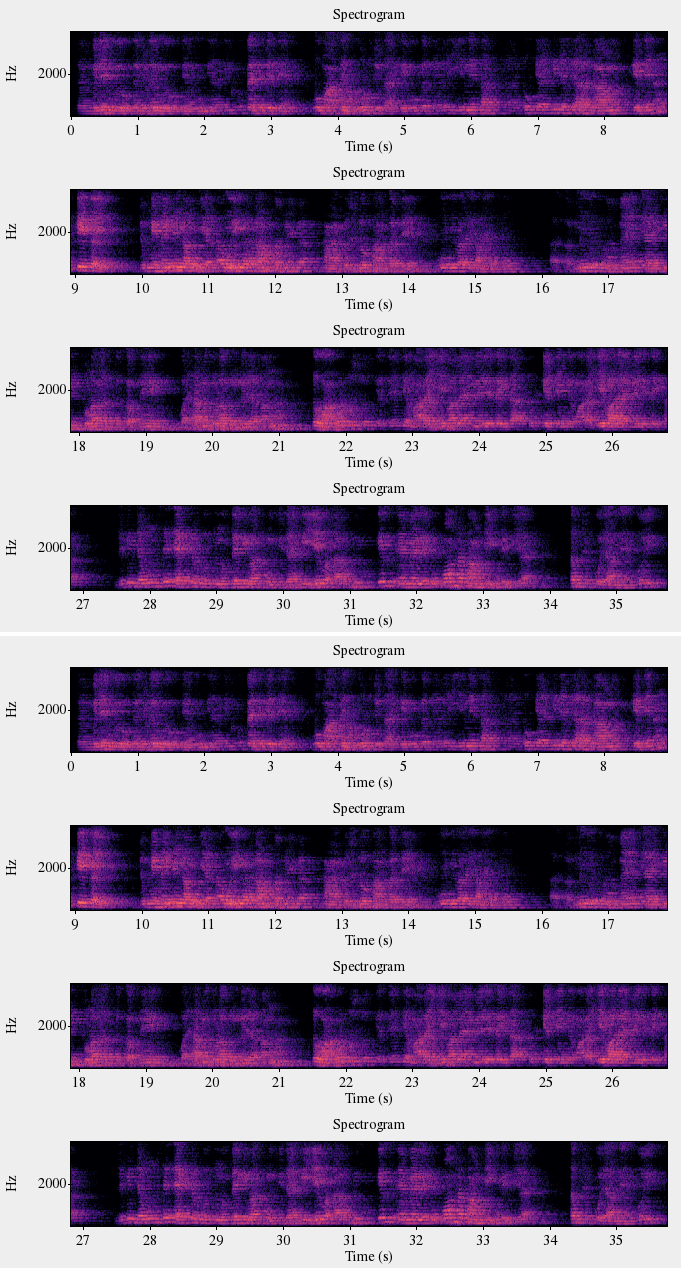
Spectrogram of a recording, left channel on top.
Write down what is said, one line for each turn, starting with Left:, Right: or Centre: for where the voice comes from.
Centre: ملے ہوئے ہوتے جڑے ہوئے ہوتے ہیں وہ
Right: جی
Centre: کیا کہ ان کو پیسے دیتے ہیں وہاں سے
Right: ہاں
Centre: ووٹ جٹائیں گے وہ کہتے ہیں یہ نیتا چاہے وہ کیا ہے کہ جیسے ہر گاؤں میں کہتے ہیں نا کہ کئی جو کیکئی
Right: ہ
Centre: نے
Right: کی
Centre: کام
Right: کئی
Centre: کیا تھا
Right: کی
Centre: وہی
Right: کئی والا
Centre: کام کرنے
Right: ہے
Centre: کا ہاں کچھ لوگ کام کرتے ہیں وہ
Right: کی کئی والا
Centre: پہلے
Right: ہی
Centre: جائیں
Right: کام کرتے
Centre: گے
Right: ہیں
Centre: ابھی
Right: جی
Centre: جیسے
Right: بالکل
Centre: نا میں کیا ہے کہ تھوڑا اپنے بازار میں تھوڑا گھومنے جاتا ہوں نا تو
Right: ہاں
Centre: وہاں
Right: ہاں
Centre: پر کچھ لوگ کہتے ہیں کہ ہمارا یہ والا ایم ایل اے صحیح تھا کچھ کہتے ہیں کہ ہمارا یہ والا ایم ایل لے صحی تھا لیکن جب ان سے ایکچوئل مدے کی بات پوچھی جائے کہ یہ بت تاؤ کہ کس ایم ایل لے نے کون سا کام ٹھیک سے کیا ہے تب چپ ہو
Right: جی
Centre: جا
Right: جی
Centre: کوئی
